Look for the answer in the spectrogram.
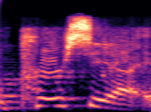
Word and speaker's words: Pyrsia: So Persia, it's spelled P-Y-R-S-I-A.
